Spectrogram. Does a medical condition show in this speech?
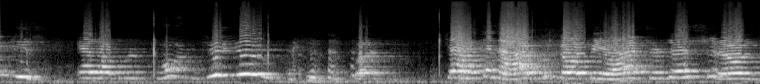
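Yes: cerebral palsy; present from birth.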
